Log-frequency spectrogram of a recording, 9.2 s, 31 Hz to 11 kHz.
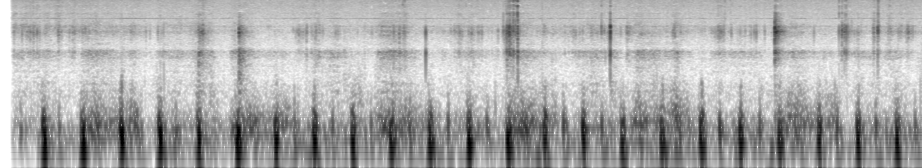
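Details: Heart sounds during leg wrench exercise, pulsation felt up to the subclavian artery: fast, strong, regular heartbeats at about 150 a minute; rapid heartbeat during exercise.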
